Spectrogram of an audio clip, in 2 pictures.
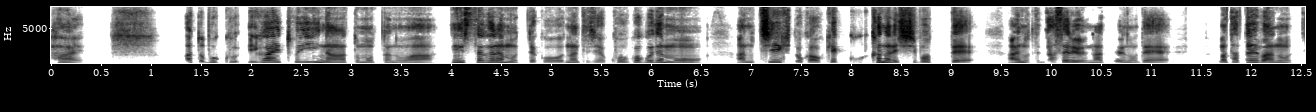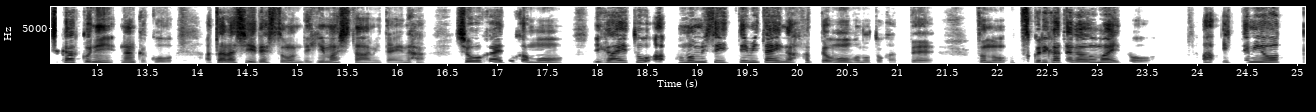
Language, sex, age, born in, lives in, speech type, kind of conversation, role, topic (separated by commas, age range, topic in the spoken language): Japanese, male, 60-64, Japan, Japan, conversation, unstructured, none, SNSの影響は良いと思いますか、それとも悪いと思いますか？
